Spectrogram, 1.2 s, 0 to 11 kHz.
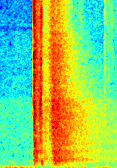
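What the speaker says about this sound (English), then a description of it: "Let's take a few shots with it first at that can of taco meat." An AR-15 rifle chambered in 5.56 with a 20-round magazine fires at a can of taco meat, one sharp crack followed by a brief echo and a fainter second report.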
